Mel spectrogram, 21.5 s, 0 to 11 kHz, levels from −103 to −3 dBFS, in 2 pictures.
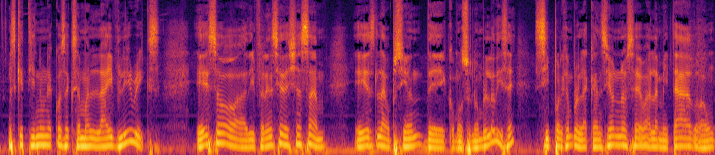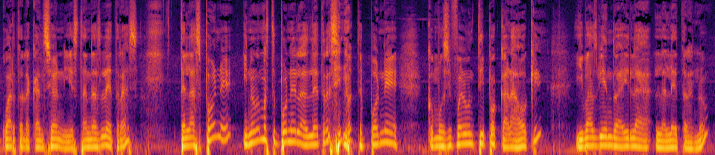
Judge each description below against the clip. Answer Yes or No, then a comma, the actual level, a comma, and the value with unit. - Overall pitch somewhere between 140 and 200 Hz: No, low, 125 Hz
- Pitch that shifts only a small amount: No, average, 4.4 semitones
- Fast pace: Yes, fast, 205 wpm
